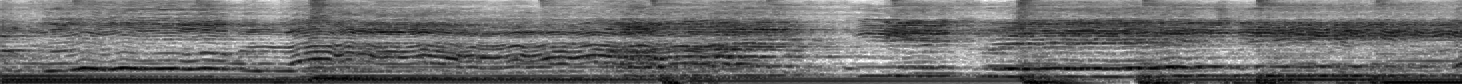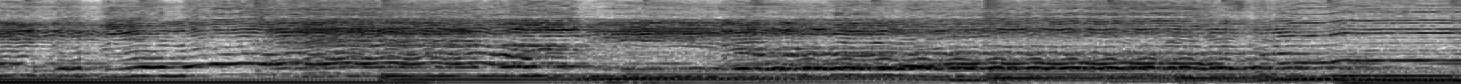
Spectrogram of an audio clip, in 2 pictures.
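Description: A group of five women singing a gospel song together, voices sliding and wavering over sustained low chords that change every few seconds.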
